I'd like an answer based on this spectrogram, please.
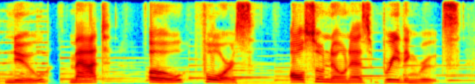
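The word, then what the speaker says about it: pneumatophores: Adaptation two, pneumataphors, pronounced new, matt, o fours, also known as breathing roots.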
